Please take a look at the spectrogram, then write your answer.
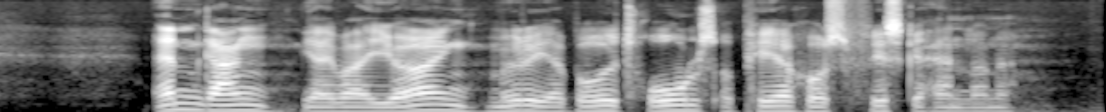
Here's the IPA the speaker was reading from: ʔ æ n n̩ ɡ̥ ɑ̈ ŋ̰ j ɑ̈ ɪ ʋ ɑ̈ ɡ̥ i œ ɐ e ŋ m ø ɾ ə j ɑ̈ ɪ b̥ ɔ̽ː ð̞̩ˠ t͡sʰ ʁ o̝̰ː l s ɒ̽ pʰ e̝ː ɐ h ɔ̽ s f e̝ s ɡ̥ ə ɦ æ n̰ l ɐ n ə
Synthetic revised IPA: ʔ æ n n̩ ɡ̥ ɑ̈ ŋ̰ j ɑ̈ ɪ ʋ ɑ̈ i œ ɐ e ŋ m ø ɾ ə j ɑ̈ ɪ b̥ ɔ̽ː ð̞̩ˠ t͡sʰ ʁ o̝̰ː l s ɒ̽ pʰ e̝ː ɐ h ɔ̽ s f e̝ s ɡ̥ ə ɦ æ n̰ l ɐ n ə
